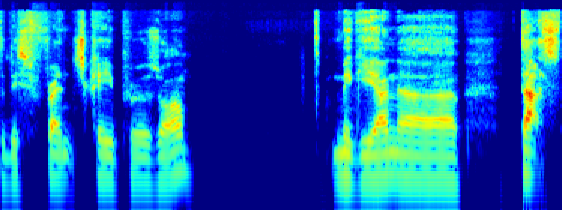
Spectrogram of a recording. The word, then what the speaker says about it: Maignan: So what Manan that one man sorry I pronounced his name wrong. Mike Mike Manan, Mike Manan, AC Milan keeper.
